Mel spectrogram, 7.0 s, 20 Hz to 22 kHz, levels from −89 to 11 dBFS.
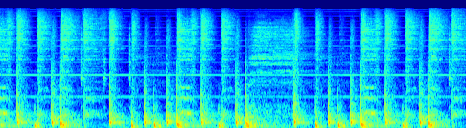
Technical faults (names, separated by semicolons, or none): USB whine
